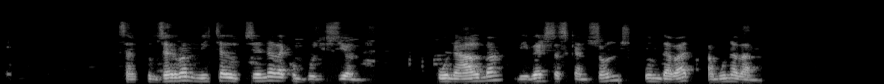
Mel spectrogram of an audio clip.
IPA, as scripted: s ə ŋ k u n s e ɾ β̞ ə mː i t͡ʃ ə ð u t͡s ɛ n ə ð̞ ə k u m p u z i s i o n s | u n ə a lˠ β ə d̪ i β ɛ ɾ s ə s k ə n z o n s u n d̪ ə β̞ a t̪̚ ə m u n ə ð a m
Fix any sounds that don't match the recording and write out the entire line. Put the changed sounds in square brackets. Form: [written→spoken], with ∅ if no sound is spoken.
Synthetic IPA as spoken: s ə ŋ k u n s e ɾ β̞ ə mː i t͡ʃ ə ð u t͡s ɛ n ə ð̞ ə k u m p u z i s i o n s | u n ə a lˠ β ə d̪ i β ɛ ɾ s ə s k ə n [z→s] o n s u n d̪ ə β̞ a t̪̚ ə m u n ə ð a m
